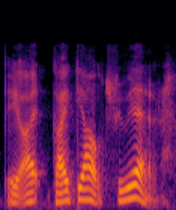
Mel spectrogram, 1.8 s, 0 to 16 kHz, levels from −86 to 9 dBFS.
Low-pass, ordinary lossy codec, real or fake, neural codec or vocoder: 7.2 kHz; none; fake; codec, 16 kHz, 2 kbps, X-Codec, WavLM features, trained on Multilingual LibriSpeech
